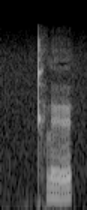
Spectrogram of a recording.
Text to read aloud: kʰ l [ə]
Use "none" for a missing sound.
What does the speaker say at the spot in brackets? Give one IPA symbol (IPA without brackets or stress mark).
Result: ɪ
